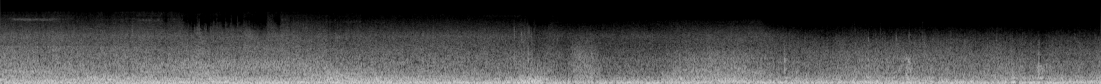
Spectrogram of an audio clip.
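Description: Steady wind rushing over the camera microphone during a descent under an open parachute canopy.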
